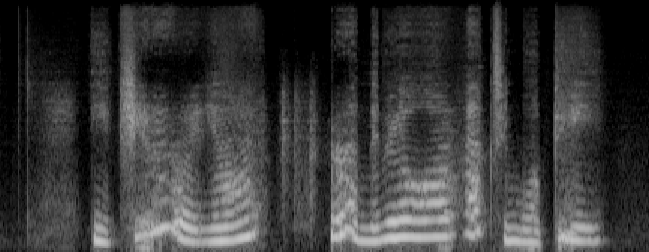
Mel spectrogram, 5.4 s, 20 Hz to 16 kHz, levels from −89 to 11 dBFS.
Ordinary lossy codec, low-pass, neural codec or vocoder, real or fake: Opus, 64 kbps; 14.4 kHz; codec, 44.1 kHz, 0.9 kbps, DAC; fake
